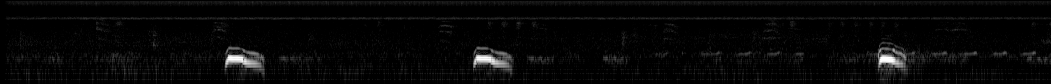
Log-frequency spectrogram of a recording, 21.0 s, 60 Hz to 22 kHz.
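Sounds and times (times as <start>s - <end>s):
eagle owl hooting at dusk: 4.4s - 5.3s, 9.4s - 11.0s, 17.4s - 20.1s.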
